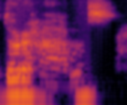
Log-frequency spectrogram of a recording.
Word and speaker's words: dirhams: The currency is dirhams. That's how you say it. Say it with me, Geneva. Dirhams. Thank you. You gotta roll the little dirhams.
